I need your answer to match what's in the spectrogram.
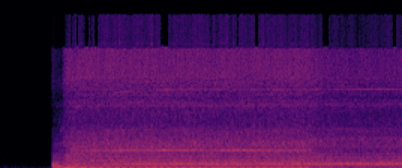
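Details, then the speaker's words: Upright vacuum with motorized brush head. Steady motor roar; about three seconds in the brush hum stops while the motor runs, as the upright-position micro switch cuts power to the brush and its green light goes off. Normal cut-off. "Now, the reason for that is that this little micro switch right here, when you when you put it in the upright position, it trips the micro switch."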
